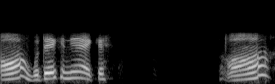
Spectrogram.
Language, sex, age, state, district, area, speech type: Assamese, female, 30-45, Assam, Sivasagar, rural, conversation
